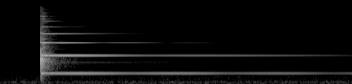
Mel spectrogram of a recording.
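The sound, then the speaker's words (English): A single meditation bell is struck once at the start of a Plum Village-style meditation. Its clear, bright tone rings out and slowly fades over several seconds, with no talking. “I'll start the meditation with three bells, and I'll end it with two.”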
